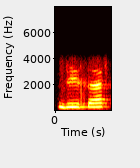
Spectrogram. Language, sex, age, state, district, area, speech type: Hindi, female, 18-30, Madhya Pradesh, Betul, rural, conversation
